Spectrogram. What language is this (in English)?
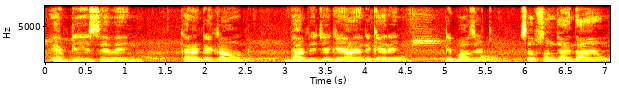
Sindhi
